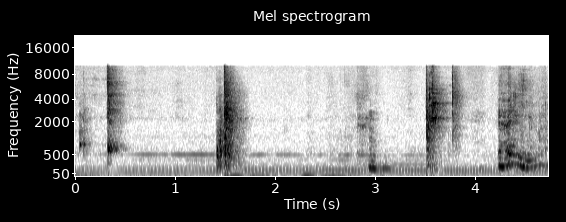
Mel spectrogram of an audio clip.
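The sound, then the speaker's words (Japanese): Irregular clatter of plates and dishes being moved around as someone searches for a plate, with four or five sharp clinks spread out over a few seconds above a low steady hum. “お皿があるかな。”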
